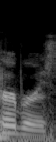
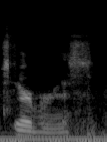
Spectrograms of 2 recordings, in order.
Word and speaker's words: Cerberus: I was reading that wrong because it's a K. I was pronouncing it with a hard, fucking. You know yeah, what I mean? Cerberus instead of. Gotcha. Instead of Cerberus.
